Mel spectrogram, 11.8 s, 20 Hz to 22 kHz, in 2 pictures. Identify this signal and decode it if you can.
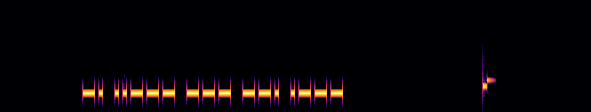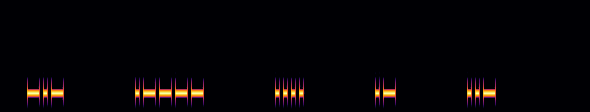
Morse code, heard as a keyed tone, about 30 wpm, spaced as for 15 wpm, 690 Hz. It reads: N2OGJ K1HAU
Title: USA Call Signs - 5 Characters - 6x Character Spacing - 30wpm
